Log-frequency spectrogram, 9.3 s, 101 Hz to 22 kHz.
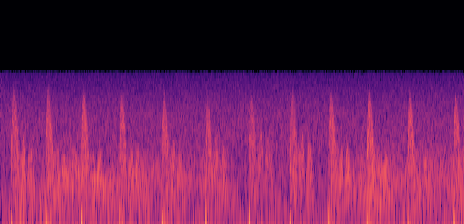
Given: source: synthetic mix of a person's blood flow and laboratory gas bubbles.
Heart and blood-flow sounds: Doppler ultrasound of blood flow; subclavian vein
no bubbles
From the record:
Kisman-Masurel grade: 000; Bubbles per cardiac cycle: 0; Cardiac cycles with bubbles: 0%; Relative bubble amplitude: no bubbles discernible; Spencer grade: 0 (complete lack of bubble signals)

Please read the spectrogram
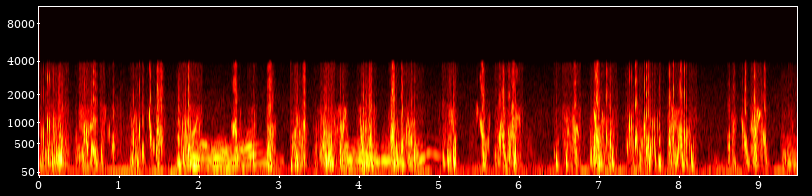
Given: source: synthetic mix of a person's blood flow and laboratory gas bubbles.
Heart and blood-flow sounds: Doppler ultrasound of blood flow; subclavian vein
0.00-0.38 s: bubbles
0.44-0.95 s: bubbles
1.12-1.57 s: bubbles
1.68-2.04 s: bubbles
2.39-2.53 s: bubbles
2.60-2.73 s: bubbles
2.82-2.97 s: bubbles
3.14-3.36 s: bubbles
3.42-3.87 s: bubbles
3.97-4.22 s: bubbles
4.36-4.82 s: bubbles
5.03-5.24 s: bubbles
5.45-5.64 s: bubbles
5.67-6.05 s: bubbles
6.42-6.77 s: bubbles
6.87-7.22 s: bubbles
7.32-7.80 s: bubbles
7.85-8.21 s: bubbles
8.59-9.13 s: bubbles
9.26-9.48 s: bubbles
From the record:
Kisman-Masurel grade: 243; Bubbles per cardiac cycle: several, 3 to 8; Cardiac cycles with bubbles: 100%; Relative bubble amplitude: loud (0.450 to 0.775); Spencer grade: 3 (all of the cardiac periods contain showers or single bubble signals, but not dominating or overriding the cardiac motion signals); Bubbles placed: anywhere in the cardiac cycle

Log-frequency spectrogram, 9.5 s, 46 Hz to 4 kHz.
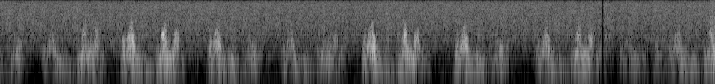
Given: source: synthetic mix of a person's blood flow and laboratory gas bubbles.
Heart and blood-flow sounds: Doppler ultrasound of blood flow; precordium
9.45-9.54 s: bubbles
From the record:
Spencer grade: 1 (occasional bubble signal discernible with the cardiac motion signal, with majority of cardiac periods free of bubbles); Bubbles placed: only in the low amplitude regions of the cardiac cycle

